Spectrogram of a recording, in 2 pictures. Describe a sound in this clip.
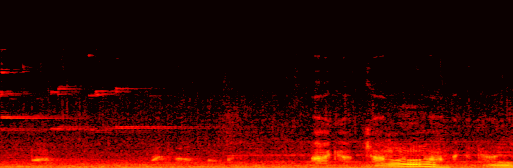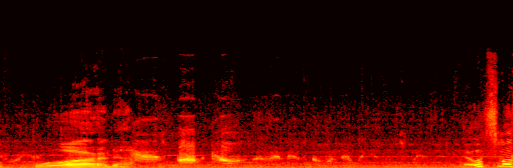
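Rain falls steadily on a street.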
